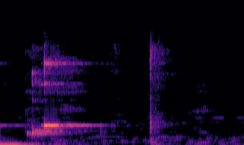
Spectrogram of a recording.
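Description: Computer notification chime: a short bell-like ding that rings and decays about half a second in, following similar dings just before. A single sharp click comes about a second and a half in.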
